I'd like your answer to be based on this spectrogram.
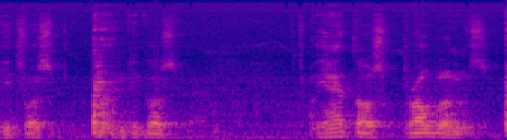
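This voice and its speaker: A male speaker talks at an even, middling pace while clear background noise runs underneath. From Finland. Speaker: film producer. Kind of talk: interview.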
